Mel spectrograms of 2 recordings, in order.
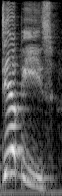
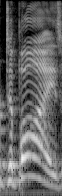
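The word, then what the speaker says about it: Debye: electrons in units called Debbies or deis or Debs depending on how you want to pronounce them I like pronouncing it Debbies because they remind me of the snack cakes so the greater the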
